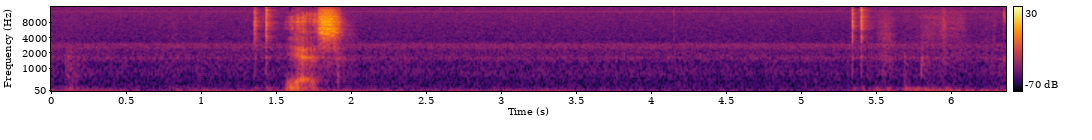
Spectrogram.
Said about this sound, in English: let me type the slogan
